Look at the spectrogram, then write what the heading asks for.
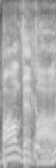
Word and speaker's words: bon vivant: The T would not be pronounced in French.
